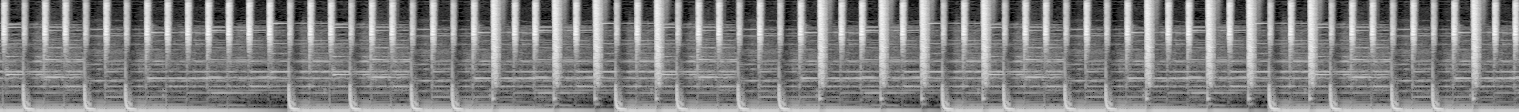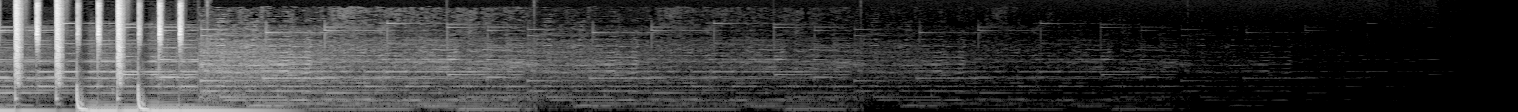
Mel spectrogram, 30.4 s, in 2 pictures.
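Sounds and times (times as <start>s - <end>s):
instrumental music: 0.0s - 19.5s.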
